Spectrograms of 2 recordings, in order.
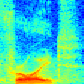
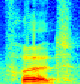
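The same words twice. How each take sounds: First: The name is said with a German 'oy' vowel. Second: The name is said with a French vowel. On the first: This is how English speakers name the psychoanalyst. "we use the German" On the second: This is how French speakers name the psychoanalyst. "in French we often like to make the pronunciation French"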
